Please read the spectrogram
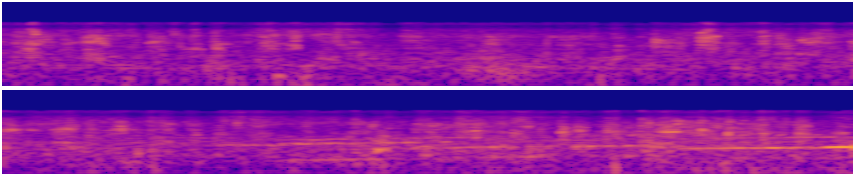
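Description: A group of puppies play-fighting, with scuffling and scrabbling on dirt and short whimpers; a longer held whine comes near the end.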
